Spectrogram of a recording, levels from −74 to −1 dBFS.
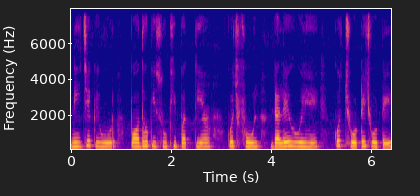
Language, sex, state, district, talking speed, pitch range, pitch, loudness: Hindi, female, Uttar Pradesh, Budaun, 140 wpm, 225-250 Hz, 230 Hz, -18 LUFS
